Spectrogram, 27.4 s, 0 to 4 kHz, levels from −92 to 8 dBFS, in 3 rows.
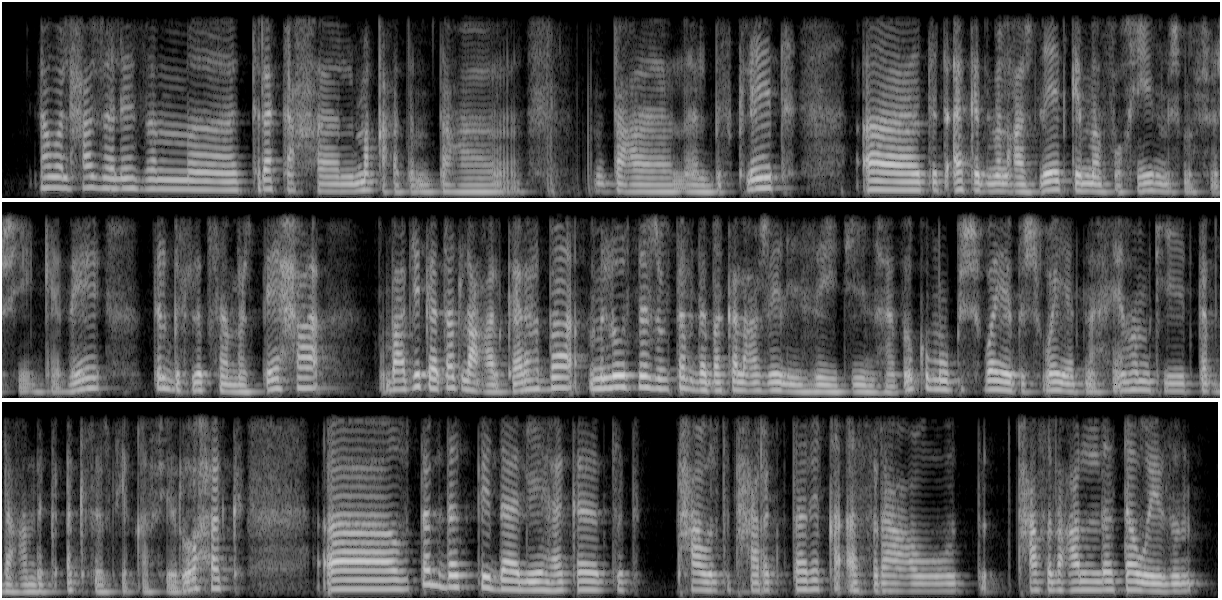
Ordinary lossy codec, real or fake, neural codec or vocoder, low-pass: none; fake; codec, 44.1 kHz, 7.8 kbps, Pupu-Codec; 3.6 kHz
